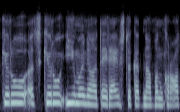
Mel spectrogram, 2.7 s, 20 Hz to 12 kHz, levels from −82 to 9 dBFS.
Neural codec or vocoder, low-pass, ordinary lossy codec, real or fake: none; 10.8 kHz; Opus, 64 kbps; real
